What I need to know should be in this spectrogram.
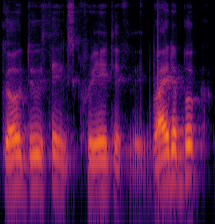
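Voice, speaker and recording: Man, American accent, forties, gravelly, mellow, coaching webinar, rambling with fillers. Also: medium pitch, normal speed. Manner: earnest, rambling, with many fillers and restarts. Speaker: mental performance coach. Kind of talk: motivational webinar talk.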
